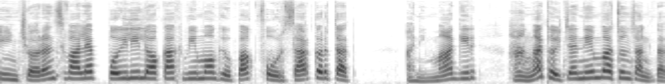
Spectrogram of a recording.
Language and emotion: Goan Konkani, disgusted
